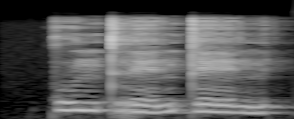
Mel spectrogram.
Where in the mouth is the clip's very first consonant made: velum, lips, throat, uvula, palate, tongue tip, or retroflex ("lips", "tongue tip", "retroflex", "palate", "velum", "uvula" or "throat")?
velum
